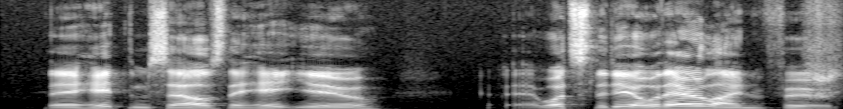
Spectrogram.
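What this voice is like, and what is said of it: Imitates a sitcom character's voice. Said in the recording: “My George Costanza impression... That's George Costanza.”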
